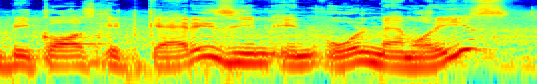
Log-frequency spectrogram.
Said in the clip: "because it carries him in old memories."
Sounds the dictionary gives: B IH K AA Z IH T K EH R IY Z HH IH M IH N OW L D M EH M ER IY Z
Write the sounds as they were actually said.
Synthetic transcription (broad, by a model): B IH K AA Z IH T K EH R IY Z HH IH M IH N OW L D M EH M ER IY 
